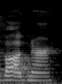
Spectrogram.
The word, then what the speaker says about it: Wagner: So Wagner, spelled Wagner, pronounced Wagner, he was German.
